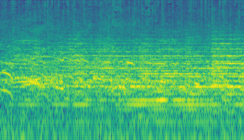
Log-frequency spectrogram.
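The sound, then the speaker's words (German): Bells clang steadily and insistently in an alarm peal as a theatre catches fire in icy cold weather, their overlapping tones ringing loud and unbroken, with a murmur of hurried activity beneath. “Die Glocken fangen an zu läuten.”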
